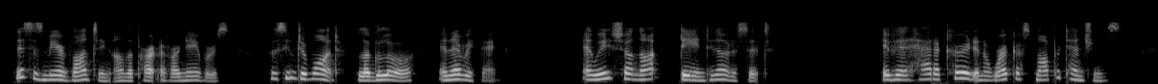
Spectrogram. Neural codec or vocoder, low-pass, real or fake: vocoder, 44.1 kHz, 128 mel bands every 512 samples, BigVGAN v2; 7.2 kHz; fake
